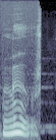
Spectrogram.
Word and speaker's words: eMOOV: I bring to you today a supportive tool called MOVE. It's spelled with a lowercase e, followed by all capital M-O-O-V. Move. You might notice the E is silent, and soon you will learn why.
